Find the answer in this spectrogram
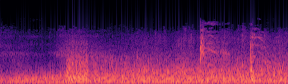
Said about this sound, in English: Listen. Listen. Rain. Rain. Cool water. Cool air.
